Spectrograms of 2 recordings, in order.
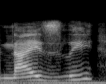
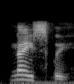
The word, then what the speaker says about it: nicely: is nice and so instead of nicely with the z sound okay this is going to be an unvoiced s nice nicely nicely all right very good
